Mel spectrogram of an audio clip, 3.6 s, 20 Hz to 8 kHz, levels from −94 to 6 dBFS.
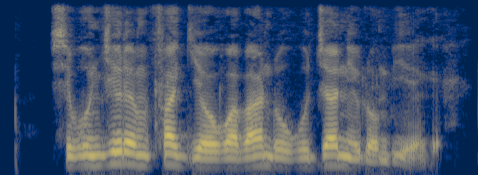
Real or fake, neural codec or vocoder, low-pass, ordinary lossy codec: fake; vocoder, 44.1 kHz, 128 mel bands every 512 samples, BigVGAN v2; 7.2 kHz; Opus, 64 kbps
